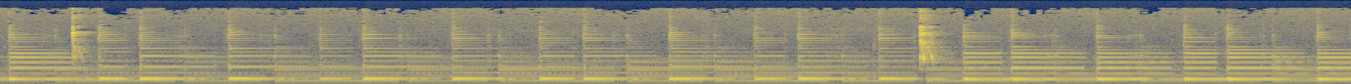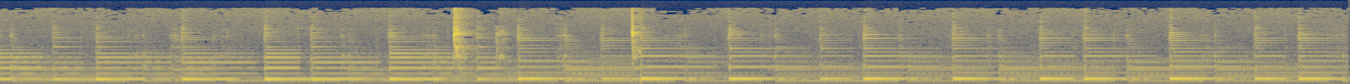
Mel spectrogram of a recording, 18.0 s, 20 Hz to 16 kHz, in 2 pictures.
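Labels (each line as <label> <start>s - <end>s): A guitar is playing. 0.0s - 18.0s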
